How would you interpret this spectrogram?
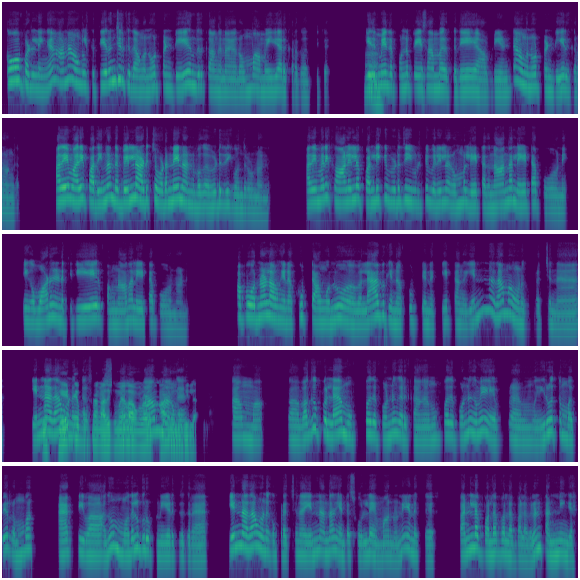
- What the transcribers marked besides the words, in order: none
- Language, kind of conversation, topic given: Tamil, podcast, ஒரு நல்ல வழிகாட்டியை எப்படி தேடுவது?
